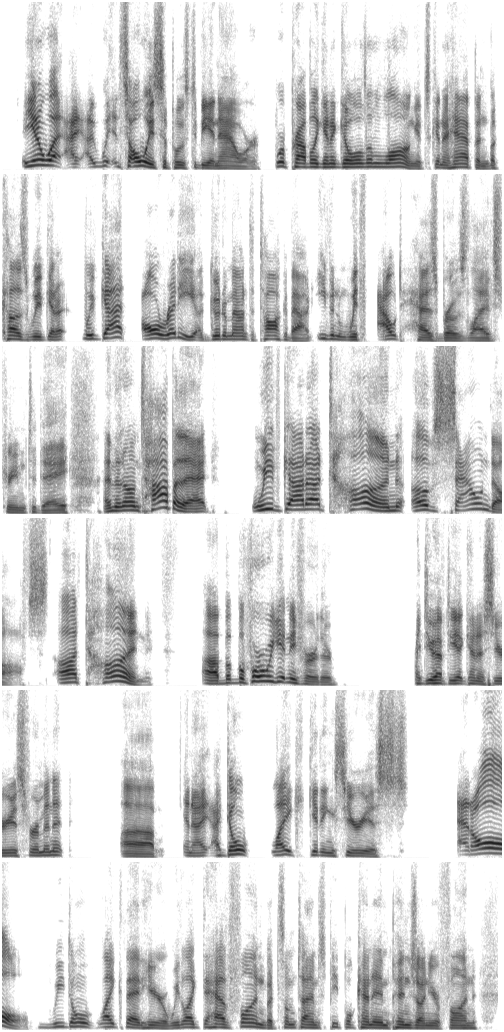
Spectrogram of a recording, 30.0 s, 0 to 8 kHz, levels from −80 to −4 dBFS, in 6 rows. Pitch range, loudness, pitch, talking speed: 115-175 Hz, -22 LUFS, 145 Hz, 210 wpm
